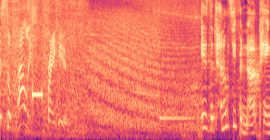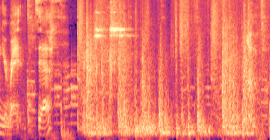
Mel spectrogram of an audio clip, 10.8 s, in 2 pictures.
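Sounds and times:
speech: 0.1 - 1.6, 4.0 - 8.2
person tumbling down a staircase in a comedy sketch: 7.0 - 10.7.

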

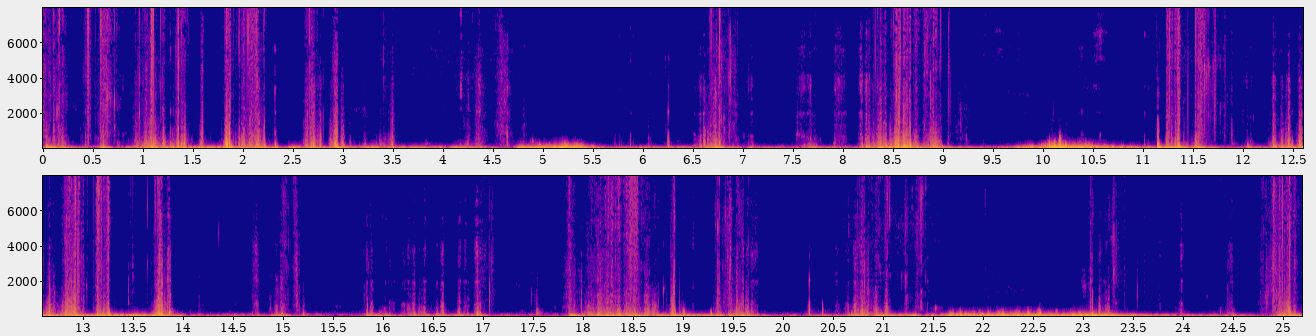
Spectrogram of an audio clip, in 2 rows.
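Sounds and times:
crackly scratchy rubbing from ear cleaning: 0.0 - 17.2, 17.8 - 25.1
rumbling: 9.8 - 11.2, 21.6 - 23.8.

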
